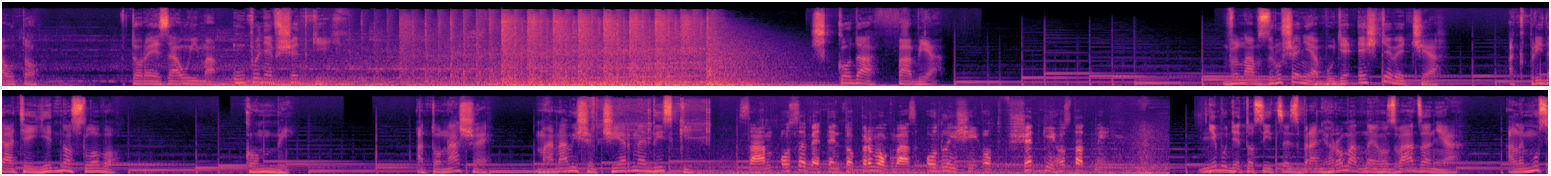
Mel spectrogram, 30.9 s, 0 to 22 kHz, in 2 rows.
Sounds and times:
Speech: 0.0 - 0.4, 1.2 - 3.4, 8.1 - 9.5, 12.2 - 14.4, 15.1 - 16.6, 17.9 - 18.4, 19.6 - 26.6, 27.4 - 30.9
Music: 0.0 - 30.9.

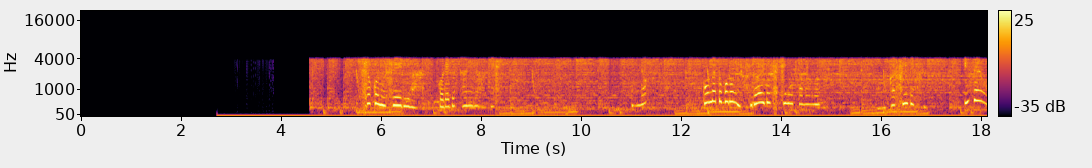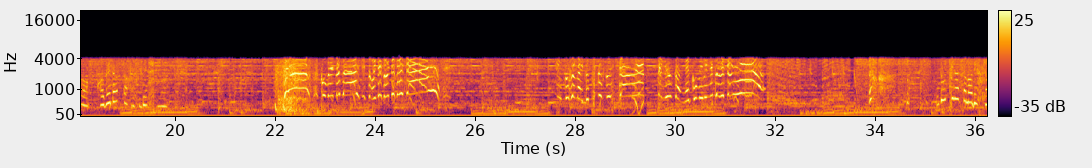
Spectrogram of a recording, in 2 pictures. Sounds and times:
Music: 4.6 - 36.2
Speech: 5.7 - 8.3, 12.4 - 14.9, 16.2 - 16.9, 17.6 - 19.9, 22.8 - 25.3, 27.6 - 31.8, 35.2 - 36.2.

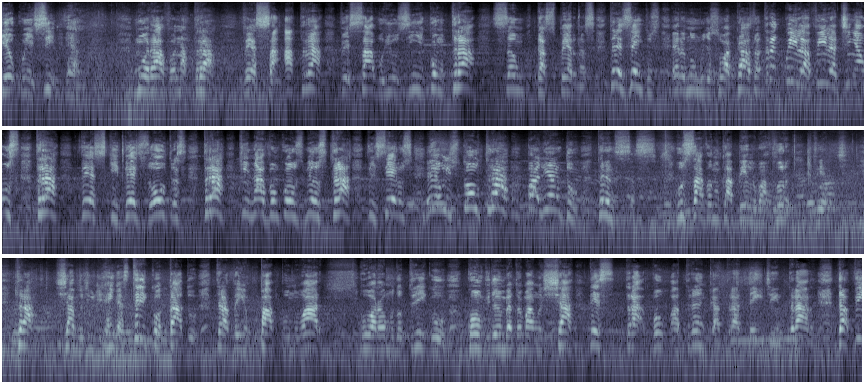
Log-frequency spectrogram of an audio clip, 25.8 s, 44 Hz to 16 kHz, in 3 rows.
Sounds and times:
Speech: 0.0 - 25.8.

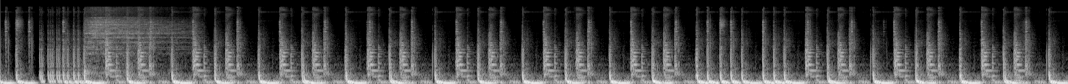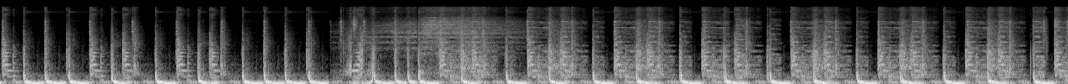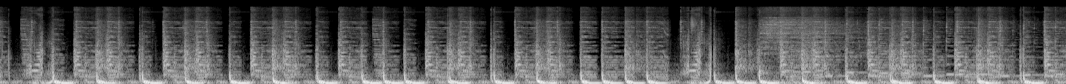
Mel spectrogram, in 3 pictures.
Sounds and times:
Exciting music: 0.9 - 2.5, 14.0 - 32.0.

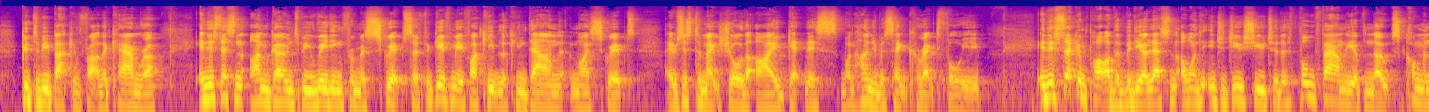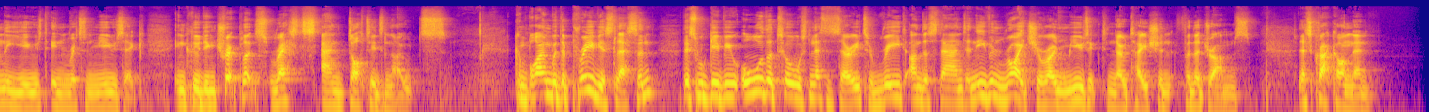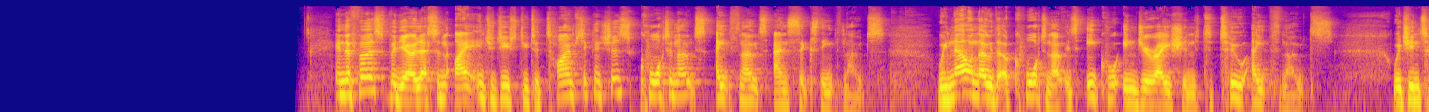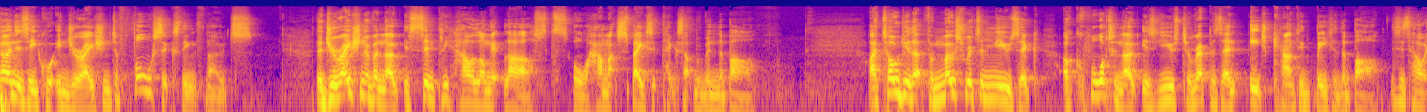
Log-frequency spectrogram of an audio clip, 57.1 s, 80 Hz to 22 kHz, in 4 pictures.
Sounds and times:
Speech: 0.0 - 18.8, 19.4 - 28.1, 31.9 - 50.5, 51.6 - 57.1.

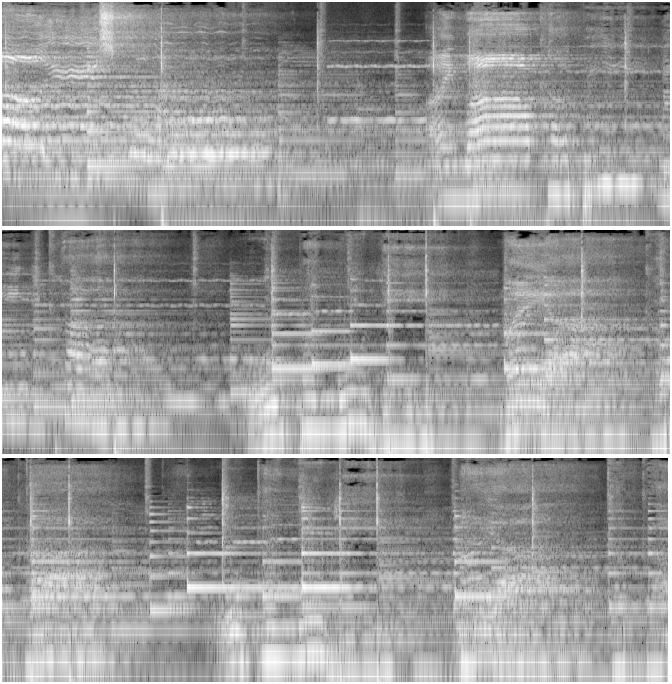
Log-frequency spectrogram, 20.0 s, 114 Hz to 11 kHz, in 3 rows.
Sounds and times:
Male singing: 0.0 - 2.9, 4.2 - 8.4, 9.1 - 14.7, 15.5 - 20.0
Gospel music: 0.0 - 20.0.

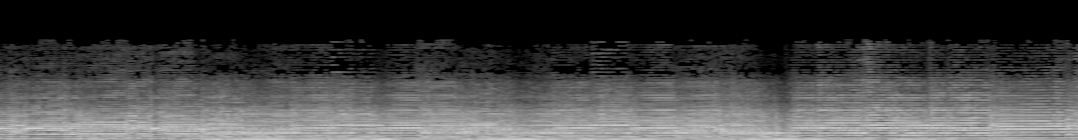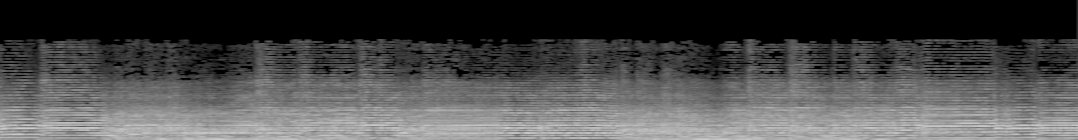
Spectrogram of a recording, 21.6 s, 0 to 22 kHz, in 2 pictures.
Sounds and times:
Violin, fiddle: 0.0 - 21.5.

